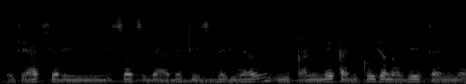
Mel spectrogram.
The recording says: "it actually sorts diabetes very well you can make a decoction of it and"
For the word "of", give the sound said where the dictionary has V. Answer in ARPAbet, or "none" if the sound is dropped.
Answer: V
